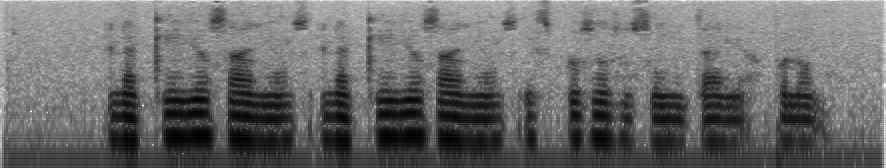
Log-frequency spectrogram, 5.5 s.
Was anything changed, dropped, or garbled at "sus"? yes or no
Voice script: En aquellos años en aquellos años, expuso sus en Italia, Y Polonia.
no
